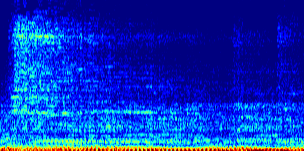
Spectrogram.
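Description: Heavy rock band playing loud live, drums and cymbals under a held low chord from bass and guitar.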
